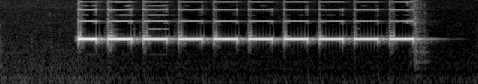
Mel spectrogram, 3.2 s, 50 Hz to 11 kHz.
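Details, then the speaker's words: Black & Decker SMK30 silencer smoke alarm, made 1986, on test: shrill high horn in ten quick even pulses, about two per second, stops cleanly; normal. "this does sound very similar to the m1 but um because it is the same horn essentially however it does the slower coating that the m3s were known for doing so they don't sound like this they actually sound like this"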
